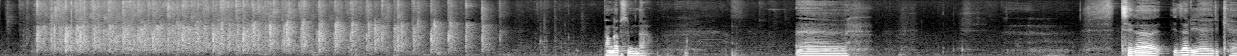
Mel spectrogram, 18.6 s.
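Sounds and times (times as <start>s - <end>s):
audience applause welcoming speaker: 0.3s - 7.7s
speech: 9.1s - 9.8s, 16.9s - 18.5s.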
